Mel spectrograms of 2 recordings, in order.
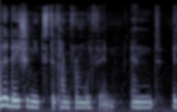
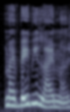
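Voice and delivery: excited; 4 semitones higher, 12 dB louder than usual. Real, not acted. Loud affectionate exclamation.

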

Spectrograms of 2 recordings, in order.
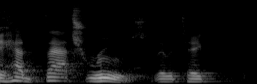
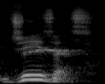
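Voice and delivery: preaching at full force; 7 semitones higher, slower than usual. Acted. Preacher exhorting brothers and sisters, fervent preaching. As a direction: rouse the church to look to Jesus. Leads a preaching call to congregation.

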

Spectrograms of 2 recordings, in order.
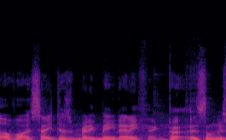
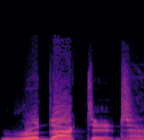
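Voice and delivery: louder, flat censor stamp voice; robotic redacted; 3 semitones higher, 3 dB louder than usual. Friend censors his own surname, louder stamp-like voice. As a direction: announce it like a censor bleep. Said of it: "I want you to say redacted over it".

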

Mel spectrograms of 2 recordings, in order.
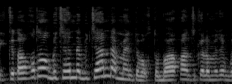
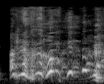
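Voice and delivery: high, loud burst through laughter; real laughing fit, words stretched; 8 dB louder, slower than usual. Real, not acted. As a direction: crack up while saying it. Laughing over suspected prank.

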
